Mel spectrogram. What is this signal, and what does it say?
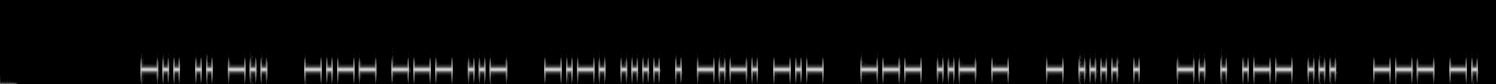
Morse code, heard as a keyed tone, about 22 wpm, 700 Hz. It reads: DID YOU CHECK OUT THE NEWS ON
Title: Sentences from Top 1000 Words - Review Part 4 - 22wpm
